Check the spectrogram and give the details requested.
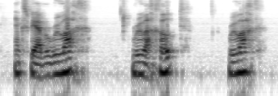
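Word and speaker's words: רוח: Next we have ruach, ruachot, ruach. Notice this is a furtive patak right here, so it's pronounced before this chet, so it's not rucha, it's ruach.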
